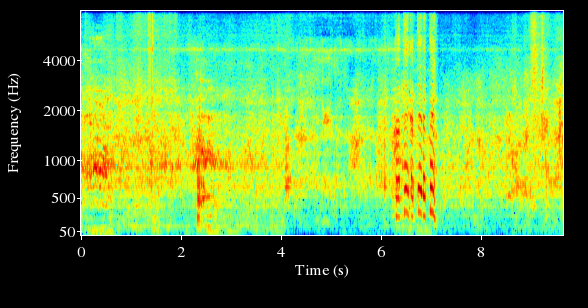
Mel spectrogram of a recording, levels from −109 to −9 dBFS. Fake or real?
fake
